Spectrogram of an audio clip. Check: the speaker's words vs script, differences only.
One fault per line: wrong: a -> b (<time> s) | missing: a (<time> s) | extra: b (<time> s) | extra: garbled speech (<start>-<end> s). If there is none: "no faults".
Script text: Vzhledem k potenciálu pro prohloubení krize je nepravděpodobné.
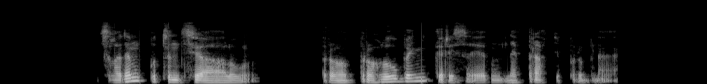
no faults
